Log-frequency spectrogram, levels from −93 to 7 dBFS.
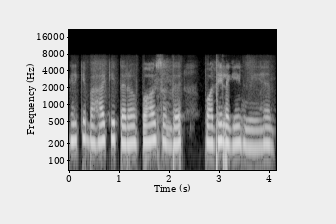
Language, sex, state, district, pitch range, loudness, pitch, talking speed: Hindi, female, Uttar Pradesh, Lalitpur, 200-225 Hz, -14 LUFS, 210 Hz, 160 wpm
